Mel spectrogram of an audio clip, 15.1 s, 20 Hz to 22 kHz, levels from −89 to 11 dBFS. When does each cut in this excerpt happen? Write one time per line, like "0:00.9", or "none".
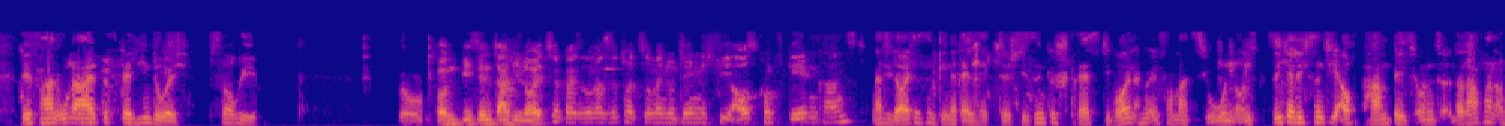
0:11.4
0:12.6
